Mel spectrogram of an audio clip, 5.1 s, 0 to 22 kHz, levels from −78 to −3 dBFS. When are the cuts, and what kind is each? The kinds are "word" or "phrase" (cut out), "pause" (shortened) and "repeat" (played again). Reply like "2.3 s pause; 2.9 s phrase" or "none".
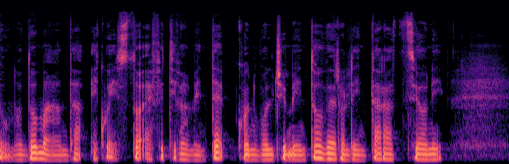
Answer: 1.0 s word; 2.3 s phrase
